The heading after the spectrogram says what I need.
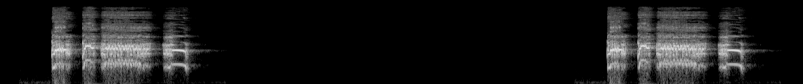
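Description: A wild junglefowl crows twice, about five seconds apart, each a short clipped cock-a-doodle of four harsh, broken notes ending abruptly; nothing else is heard.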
